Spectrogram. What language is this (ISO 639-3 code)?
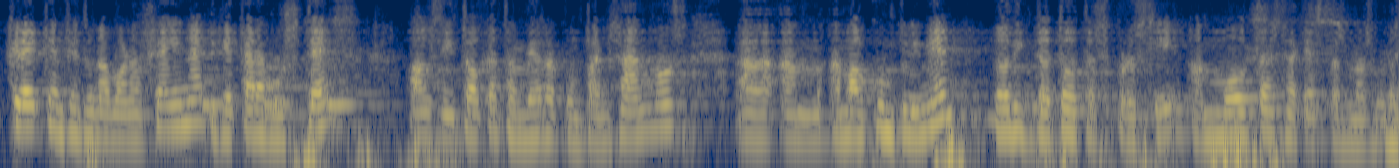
cat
